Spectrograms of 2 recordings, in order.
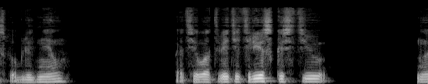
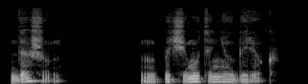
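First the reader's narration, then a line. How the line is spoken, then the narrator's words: Muttering. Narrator (Russian): пробормотал Стас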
